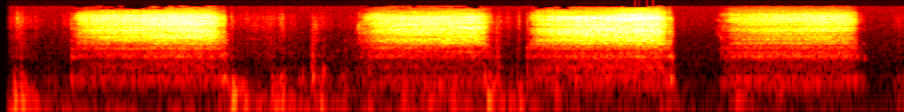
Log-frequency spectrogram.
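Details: Barn owl nestlings, four surviving from a late-laying monitored pair, at a nest-box camera in the Hula Valley, Israel, in July, while pouncing on each other: four long, harsh, breathy hissing screeches of roughly a second each, with faint thumps between.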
